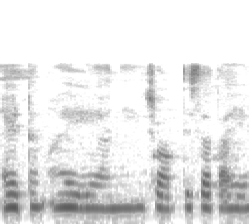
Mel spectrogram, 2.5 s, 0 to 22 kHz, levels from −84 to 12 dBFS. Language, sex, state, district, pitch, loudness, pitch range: Marathi, female, Maharashtra, Dhule, 205 Hz, -32 LUFS, 195-210 Hz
